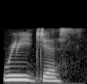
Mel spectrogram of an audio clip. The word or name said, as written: Lynn Regis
